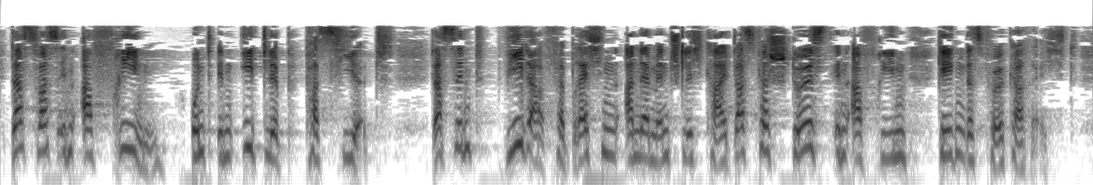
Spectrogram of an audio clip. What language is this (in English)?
German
